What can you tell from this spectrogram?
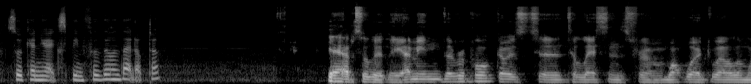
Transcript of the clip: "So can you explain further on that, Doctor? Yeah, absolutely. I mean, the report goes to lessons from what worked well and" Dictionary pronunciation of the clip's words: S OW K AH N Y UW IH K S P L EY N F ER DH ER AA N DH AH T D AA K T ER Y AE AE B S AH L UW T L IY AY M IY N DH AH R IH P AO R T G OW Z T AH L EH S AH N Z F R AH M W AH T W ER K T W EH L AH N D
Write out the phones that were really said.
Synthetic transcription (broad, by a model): S OW K AH N Y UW IH K S P L EY N F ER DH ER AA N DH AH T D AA K T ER Y AE AE B S AH L UW T L IY AY M IY N DH AH R IH P AO R T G OW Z T AH L EH S AH N Z F R AH M W AH T W ER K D W EH L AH N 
